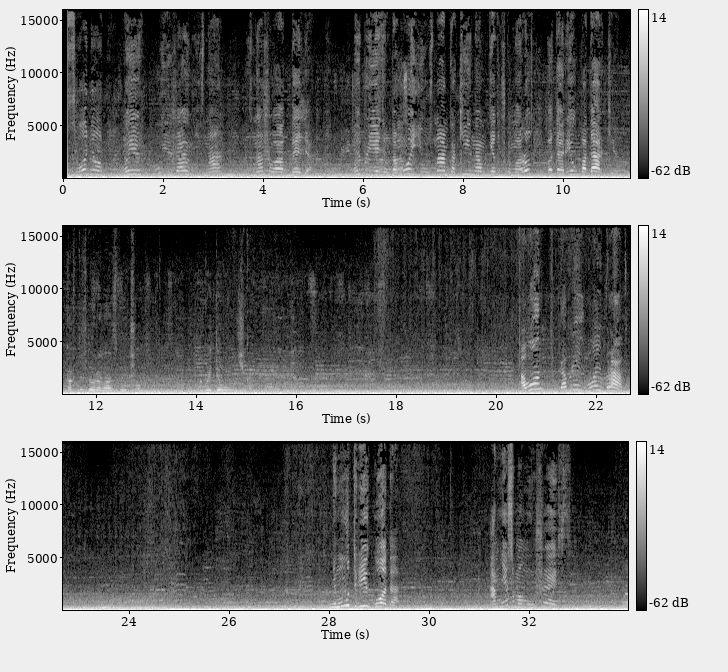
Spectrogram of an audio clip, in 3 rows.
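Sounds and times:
car road and engine rumble: 0:00.1 - 0:33.9.

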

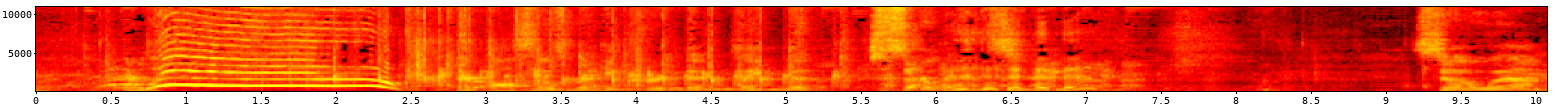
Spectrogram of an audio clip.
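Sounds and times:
person whooping: 0:00.6 - 0:02.5.

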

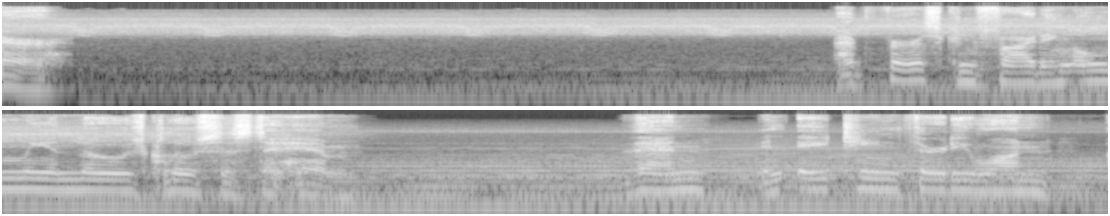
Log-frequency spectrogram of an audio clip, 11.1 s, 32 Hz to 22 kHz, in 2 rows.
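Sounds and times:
high chirring hiss: 0:00.0 - 0:10.4
low sustained drone: 0:01.3 - 0:11.0.

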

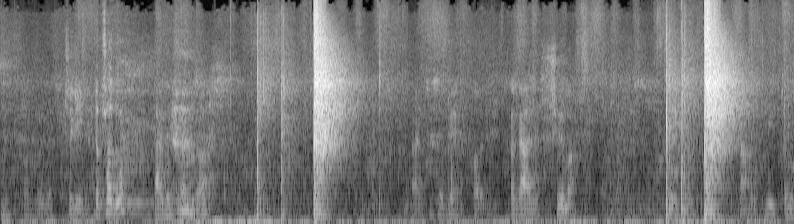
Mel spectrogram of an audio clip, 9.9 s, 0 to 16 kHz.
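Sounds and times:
punches smacking training pads: 0:03.2 - 0:04.4, 0:08.3 - 0:09.5.

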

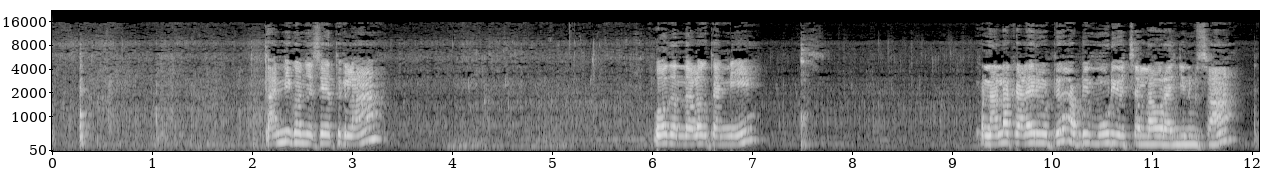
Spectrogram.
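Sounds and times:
water pouring into a pot: 0:02.4 - 0:09.8.

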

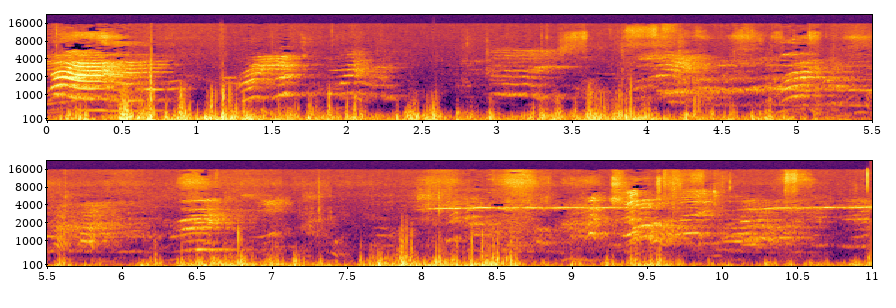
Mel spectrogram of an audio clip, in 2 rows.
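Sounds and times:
distant children chattering: 0:01.5 - 0:11.0.

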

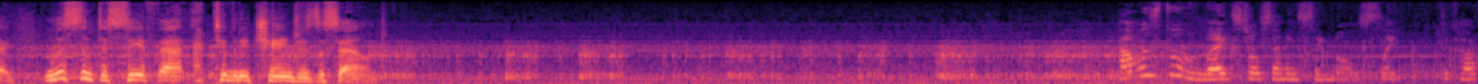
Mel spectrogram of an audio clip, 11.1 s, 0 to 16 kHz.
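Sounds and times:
amplified nerve impulse crackle: 0:00.0 - 0:08.4.

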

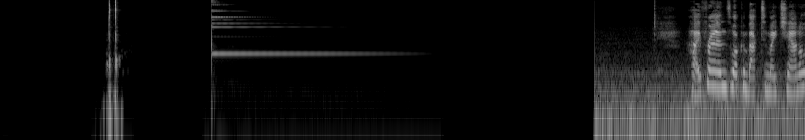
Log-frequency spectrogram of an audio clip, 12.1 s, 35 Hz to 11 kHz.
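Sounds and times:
bell-like ding chime: 0:03.2 - 0:06.4.

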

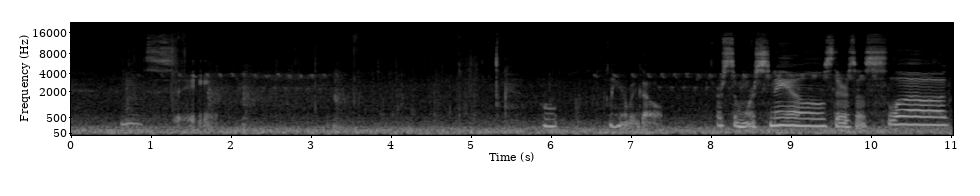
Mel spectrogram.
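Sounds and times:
low rumble: 0:00.0 - 0:08.6
footsteps crunching dry leaves: 0:00.4 - 0:06.0.

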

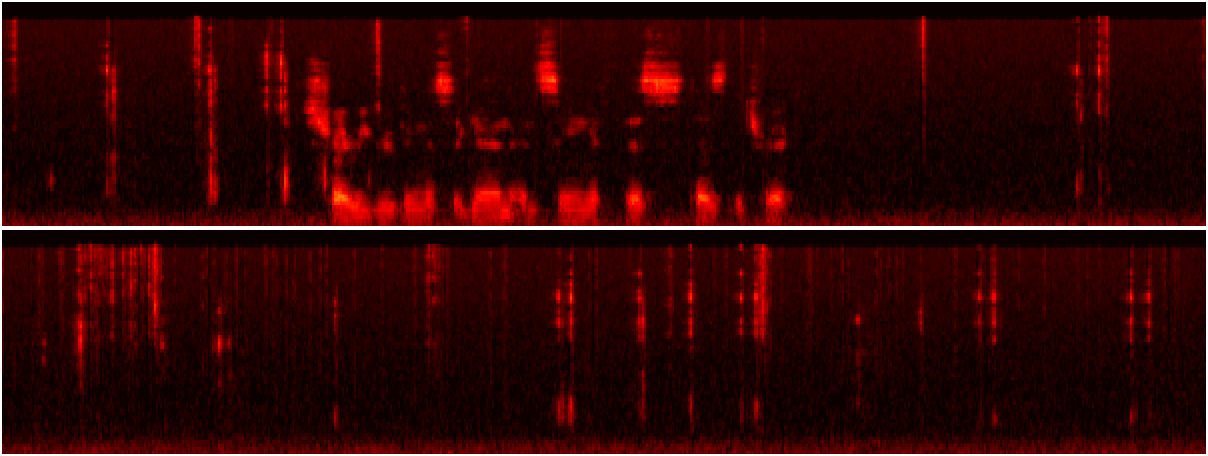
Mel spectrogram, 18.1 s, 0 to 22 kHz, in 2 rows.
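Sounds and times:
faint steady hum: 0:00.0 - 0:18.0
computer mouse clicks: 0:17.4 - 0:17.8.

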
